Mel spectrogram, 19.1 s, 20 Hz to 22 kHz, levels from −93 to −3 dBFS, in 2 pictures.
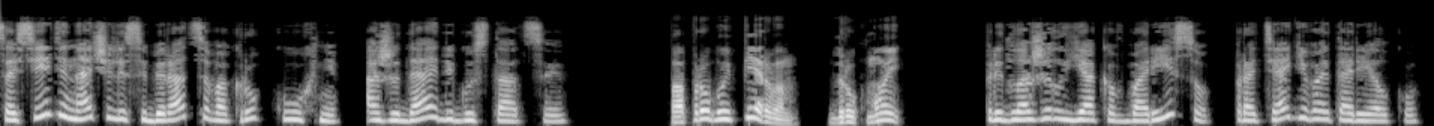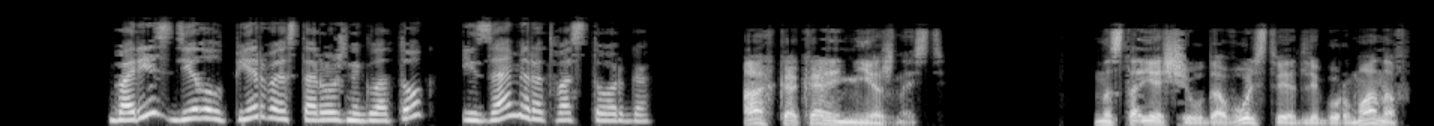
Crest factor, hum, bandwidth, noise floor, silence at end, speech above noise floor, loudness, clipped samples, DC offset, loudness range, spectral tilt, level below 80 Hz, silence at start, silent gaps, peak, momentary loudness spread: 18 dB; none; 11 kHz; under -90 dBFS; 0.25 s; over 71 dB; -20 LUFS; under 0.1%; under 0.1%; 2 LU; -5 dB/octave; -48 dBFS; 0 s; 3.98-4.31 s, 6.16-6.44 s, 9.68-10.12 s, 14.13-14.39 s, 16.01-16.61 s; -2 dBFS; 9 LU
